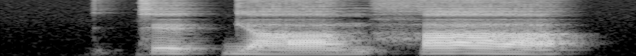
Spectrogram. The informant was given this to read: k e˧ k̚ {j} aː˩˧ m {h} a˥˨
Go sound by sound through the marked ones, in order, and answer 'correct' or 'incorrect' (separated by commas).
correct, correct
